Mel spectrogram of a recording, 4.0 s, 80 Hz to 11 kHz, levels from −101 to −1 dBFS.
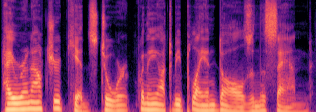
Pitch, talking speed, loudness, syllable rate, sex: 115 Hz, 245 wpm, -18 LUFS, 4.6 syllables/s, male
